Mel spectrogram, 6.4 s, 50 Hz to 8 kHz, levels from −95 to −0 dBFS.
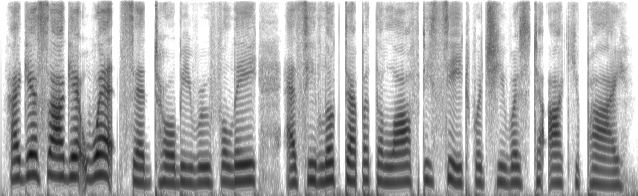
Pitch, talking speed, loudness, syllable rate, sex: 205 Hz, 195 wpm, -21 LUFS, 4.9 syllables/s, female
